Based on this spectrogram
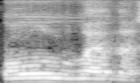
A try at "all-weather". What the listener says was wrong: It sounds like oh. It sounds like oh, but I want the AW. Do you remember how to make the AW sound? No, that's an O.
